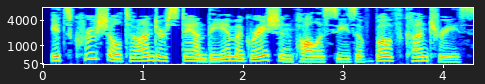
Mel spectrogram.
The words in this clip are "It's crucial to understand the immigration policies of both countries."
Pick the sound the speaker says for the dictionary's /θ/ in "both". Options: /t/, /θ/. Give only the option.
/θ/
